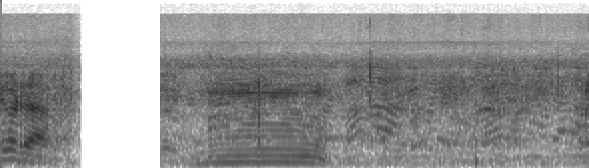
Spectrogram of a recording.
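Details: Hallikar cattle at the Sunday Jodugatte cattle fair in Turuvekere taluk, Tumkur district, Karnataka: one low, steady, drawn-out moo lasting about a second and a half, framed by nearby conversation and general market chatter.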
